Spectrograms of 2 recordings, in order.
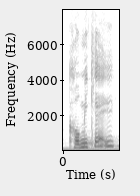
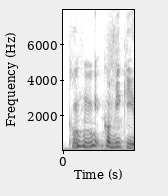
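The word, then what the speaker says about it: Comique: arbuckle's studio really called komike komiki they pronounce me thank you it's spelled comic but yeah they thought they were being french yeah they pronounced it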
